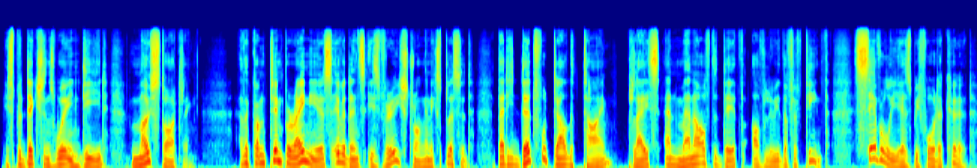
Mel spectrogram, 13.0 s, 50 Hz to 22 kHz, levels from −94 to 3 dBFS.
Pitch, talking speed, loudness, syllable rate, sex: 120 Hz, 165 wpm, -21 LUFS, 5.7 syllables/s, male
